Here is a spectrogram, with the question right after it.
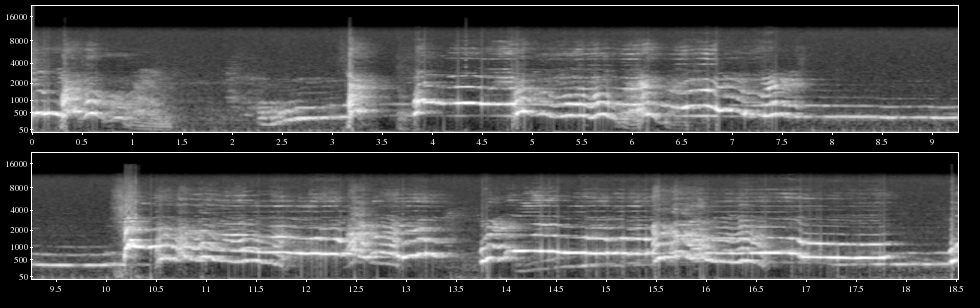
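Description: Alaskan Malamutes howl together in long, wavering, sliding tones that rise and fall.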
